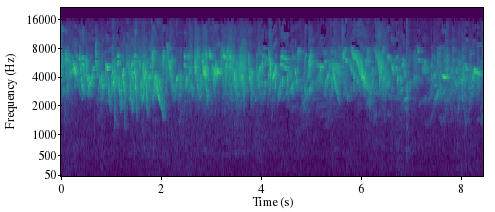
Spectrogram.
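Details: Winter singing from European goldfinches housed in an aviary. A constant spray of high, tinkling twitters and rapid slurred notes overlaps densely, fading a little near the end.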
